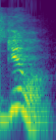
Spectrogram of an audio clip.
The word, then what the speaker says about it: Gilliam: I I heard on a couple of opens of match game 73 earlier today, his name pronounces Gillum, even though it's spelled G I L L I A M like Arman Gilliam.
